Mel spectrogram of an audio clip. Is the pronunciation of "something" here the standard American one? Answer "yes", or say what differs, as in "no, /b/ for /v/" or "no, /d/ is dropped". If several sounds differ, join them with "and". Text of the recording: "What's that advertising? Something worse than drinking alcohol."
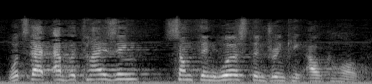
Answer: yes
